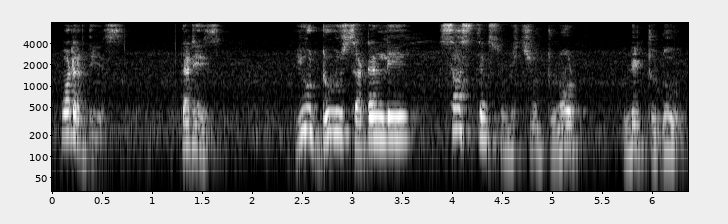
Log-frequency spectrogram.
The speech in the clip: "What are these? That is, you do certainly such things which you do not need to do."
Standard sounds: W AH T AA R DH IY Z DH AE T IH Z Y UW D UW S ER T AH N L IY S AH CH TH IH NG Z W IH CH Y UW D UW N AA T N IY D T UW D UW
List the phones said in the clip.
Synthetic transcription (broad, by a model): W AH T AA R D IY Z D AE T IH Z Y UW D UW S ER T AH N L IY S AH CH T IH NG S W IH CH Y UW D UW N AA T L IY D T UW D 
